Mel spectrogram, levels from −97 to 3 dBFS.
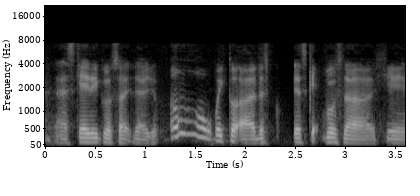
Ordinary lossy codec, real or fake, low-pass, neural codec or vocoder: none; fake; none; codec, 16 kHz, 1.1 kbps, Voila-Tokenizer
